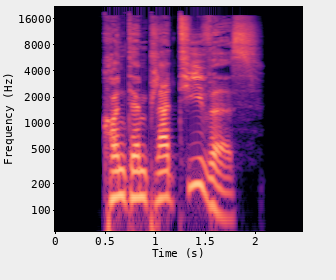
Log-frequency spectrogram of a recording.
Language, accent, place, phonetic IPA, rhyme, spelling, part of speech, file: German, Germany, Berlin, [kɔntɛmplaˈtiːvəs], -iːvəs, kontemplatives, adjective, De-kontemplatives.ogg
- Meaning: strong/mixed nominative/accusative neuter singular of kontemplativ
